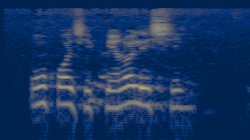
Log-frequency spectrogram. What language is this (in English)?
Aja (Benin)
